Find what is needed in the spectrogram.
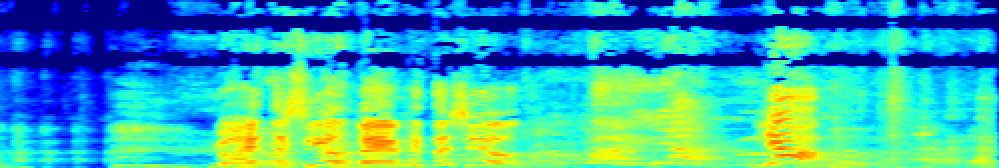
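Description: Several people's excited, high-pitched voices laughing and shrieking in quick bursts, starting about a second and a half in, with one sharply rising shriek near five seconds in.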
